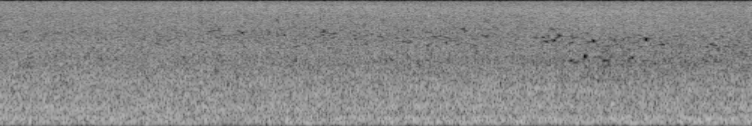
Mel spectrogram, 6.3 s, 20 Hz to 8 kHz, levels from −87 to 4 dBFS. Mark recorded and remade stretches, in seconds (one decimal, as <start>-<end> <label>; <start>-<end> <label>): 0.0-6.3 recorded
